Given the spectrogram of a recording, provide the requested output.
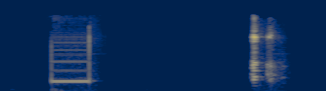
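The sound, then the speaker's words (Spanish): A single steady electronic telephone keypad beep lasting about half a second as a phone call is dialed, followed after a pause by a short, scratchy burst of noise, fairly loud, with no talking. “Con lo que le marcas tú.”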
